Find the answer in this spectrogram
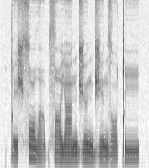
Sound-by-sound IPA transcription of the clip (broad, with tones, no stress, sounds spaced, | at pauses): ǃ ɪ˩ ʃ sˤ ø˥ ðˤ a˩ b sˤ i˧ j a˧ n d͡ʒ ø˥ n d͡ʒ ɪ˧ n z ɔ˧ ǃ i˥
